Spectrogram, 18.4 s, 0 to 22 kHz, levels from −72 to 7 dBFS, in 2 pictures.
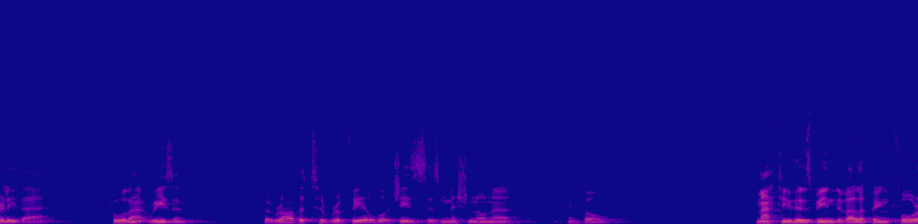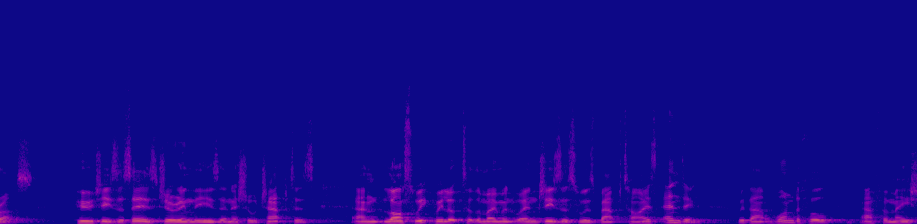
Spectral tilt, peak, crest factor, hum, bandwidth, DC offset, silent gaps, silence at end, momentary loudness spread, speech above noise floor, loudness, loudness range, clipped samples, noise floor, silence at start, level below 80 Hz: -5 dB/octave; -20 dBFS; 20 dB; none; 14.5 kHz; under 0.1%; none; 0 s; 13 LU; 42 dB; -39 LUFS; 6 LU; under 0.1%; -81 dBFS; 0 s; under -90 dBFS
